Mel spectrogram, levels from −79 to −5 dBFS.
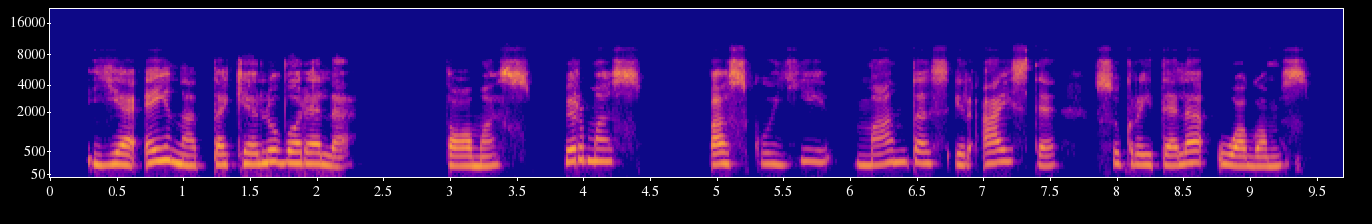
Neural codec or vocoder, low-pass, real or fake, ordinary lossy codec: none; 7.2 kHz; real; Opus, 24 kbps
